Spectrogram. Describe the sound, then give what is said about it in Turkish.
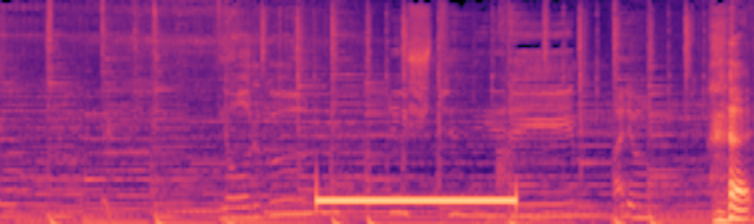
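A single loud, steady telephone tone, like a busy or unanswered call signal, holds for about two seconds over background music and voices before cutting off abruptly. “Ben şu anda e, ısrarla sürprizimi yapmaya çalışıyorum ama ben dedim sana benim telefonum açmayabilir diye.”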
